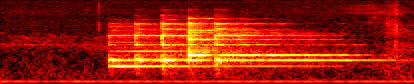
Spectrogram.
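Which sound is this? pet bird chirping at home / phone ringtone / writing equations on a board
phone ringtone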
